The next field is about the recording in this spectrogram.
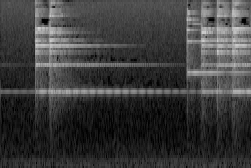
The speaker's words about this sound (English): It swung so softly in the outset that it scarcely made a sound. But soon it rang out loudly, and so did every bell in the house.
